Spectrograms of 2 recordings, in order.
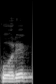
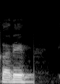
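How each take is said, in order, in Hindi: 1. पहला स्वर पूरी 'o' ध्वनि है। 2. पहला स्वर छोटी, घटी हुई ध्वनि है। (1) "ये कोरेक्ट नहीं लिखा है" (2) "ये ओ साइलेंट है"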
